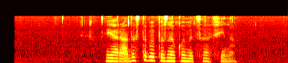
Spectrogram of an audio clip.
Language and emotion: Russian, positive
